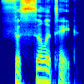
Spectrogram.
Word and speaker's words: facilitate: And a quick pronunciation tip, it's facilitate with the emphasis on that third syllable.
